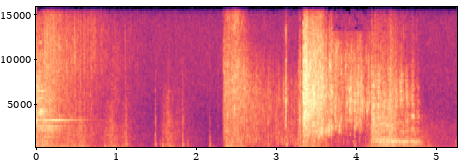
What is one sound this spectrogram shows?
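Heavy blows and clashes ring out in a fierce fight.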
